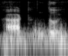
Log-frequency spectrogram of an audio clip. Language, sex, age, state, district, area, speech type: Santali, male, 45-60, Odisha, Mayurbhanj, rural, spontaneous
